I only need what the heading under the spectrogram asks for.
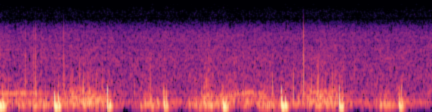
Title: HEARTBEAT SOUND SLEEPING STRONG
